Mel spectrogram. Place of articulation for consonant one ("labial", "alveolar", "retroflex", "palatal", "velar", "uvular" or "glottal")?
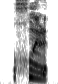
uvular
